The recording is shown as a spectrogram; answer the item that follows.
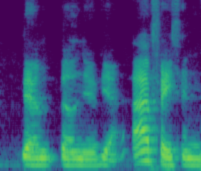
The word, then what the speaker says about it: Villeneuve: But I mean, I I do have faith in Danny Uh sorry, I was pronouncing it wrong. Danny W or whatever. Villeneuve. Yeah, Villeneuve, yeah.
